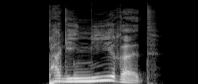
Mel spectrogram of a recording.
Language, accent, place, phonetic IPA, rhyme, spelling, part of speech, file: German, Germany, Berlin, [paɡiˈniːʁət], -iːʁət, paginieret, verb, De-paginieret.ogg
- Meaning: second-person plural subjunctive I of paginieren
